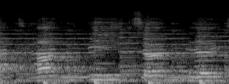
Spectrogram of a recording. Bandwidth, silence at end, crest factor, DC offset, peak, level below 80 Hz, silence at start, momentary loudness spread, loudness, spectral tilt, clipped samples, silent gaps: 13 kHz; 0 s; 16 dB; under 0.1%; -10 dBFS; -38 dBFS; 0 s; 5 LU; -26 LUFS; -5.5 dB/octave; under 0.1%; none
